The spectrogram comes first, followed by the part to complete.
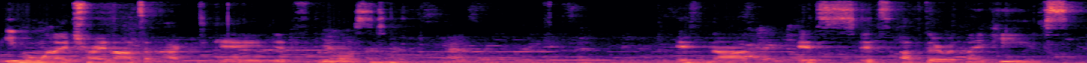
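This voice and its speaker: A man's voice: mid-range voice, a little slow, poor audio. Casual: guy from hawaii spilling his story, blunt and emotional, keeps restarting, big music in the background. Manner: frank, emotional, self-interrupting. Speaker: interviewee. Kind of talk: candid personal story.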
